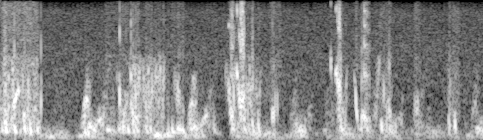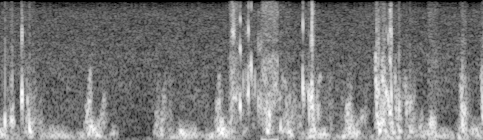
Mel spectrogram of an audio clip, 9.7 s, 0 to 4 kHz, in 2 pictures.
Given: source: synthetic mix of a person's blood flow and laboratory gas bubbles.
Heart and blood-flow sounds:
Doppler ultrasound of blood flow; precordium
0.00-0.43 s: bubbles
1.04-1.86 s: bubbles
2.12-2.17 s: bubbles
2.25-2.63 s: bubbles
2.69-2.81 s: bubbles
3.30-3.48 s: bubbles
3.52-3.93 s: bubbles
4.13-4.22 s: bubbles
4.48-4.60 s: bubbles
4.84-4.99 s: bubbles
5.03-5.18 s: bubbles
7.12-7.75 s: bubbles
7.84-8.05 s: bubbles
8.55-8.99 s: bubbles
9.10-9.22 s: bubbles
9.41-9.51 s: bubbles
9.63-9.67 s: bubbles
From the record:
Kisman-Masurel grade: 232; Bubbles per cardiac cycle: several, 3 to 8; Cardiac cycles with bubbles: 50 to 99%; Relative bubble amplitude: moderate (0.250 to 0.450); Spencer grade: 3 (all of the cardiac periods contain showers or single bubble signals, but not dominating or overriding the cardiac motion signals); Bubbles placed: only in the low amplitude regions of the cardiac cycle

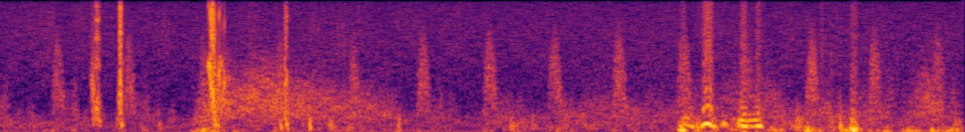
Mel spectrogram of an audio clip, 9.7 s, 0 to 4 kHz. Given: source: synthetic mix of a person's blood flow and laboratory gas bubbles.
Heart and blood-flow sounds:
Doppler ultrasound of blood flow; subclavian vein
0.93-1.05 s: bubbles
1.19-1.29 s: bubbles
2.08-2.29 s: bubbles
2.85-2.93 s: bubbles
From the record:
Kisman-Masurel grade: 123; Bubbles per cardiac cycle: 1 to 2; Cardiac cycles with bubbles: 10 to 50%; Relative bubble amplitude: loud (0.450 to 0.775); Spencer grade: 2 (many but less than half of the cardiac periods contain bubble signals, singularly or in groups); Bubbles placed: anywhere in the cardiac cycle

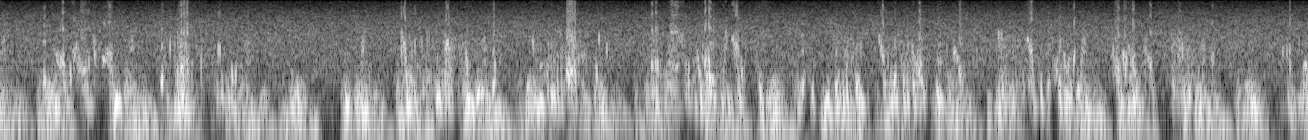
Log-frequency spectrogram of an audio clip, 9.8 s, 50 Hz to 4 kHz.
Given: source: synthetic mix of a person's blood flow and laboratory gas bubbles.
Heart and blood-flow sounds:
Doppler ultrasound of blood flow; precordium
0.29-0.88 s: bubbles
1.18-1.55 s: bubbles
1.59-1.89 s: bubbles
2.97-3.75 s: bubbles
3.96-4.58 s: bubbles
4.83-5.62 s: bubbles
5.66-5.76 s: bubbles
5.84-6.13 s: bubbles
6.23-6.51 s: bubbles
6.58-6.97 s: bubbles
7.00-7.35 s: bubbles
7.45-8.15 s: bubbles
8.30-8.68 s: bubbles
8.77-9.02 s: bubbles
9.06-9.12 s: bubbles
9.59-9.82 s: bubbles
From the record:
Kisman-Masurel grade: 333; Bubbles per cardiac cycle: rolling drumbeat, 9 or more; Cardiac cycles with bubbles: 50 to 99%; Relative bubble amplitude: loud (0.450 to 0.775); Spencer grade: 3 (all of the cardiac periods contain showers or single bubble signals, but not dominating or overriding the cardiac motion signals); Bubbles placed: anywhere in the cardiac cycle

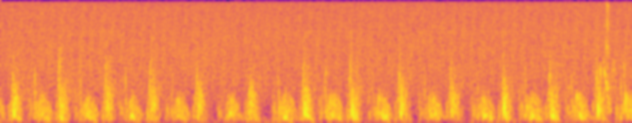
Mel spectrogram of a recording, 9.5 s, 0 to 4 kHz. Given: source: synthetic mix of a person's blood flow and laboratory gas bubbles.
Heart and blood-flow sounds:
Doppler ultrasound of blood flow; precordium
8.99-9.23 s: bubbles
9.32-9.42 s: bubbles
From the record:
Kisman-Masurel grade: 111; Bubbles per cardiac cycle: 1 to 2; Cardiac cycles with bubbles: 1 to 10%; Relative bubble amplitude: barely perceptible (0.100 to 0.250); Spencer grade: 1 (occasional bubble signal discernible with the cardiac motion signal, with majority of cardiac periods free of bubbles); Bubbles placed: anywhere in the cardiac cycle

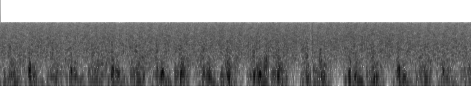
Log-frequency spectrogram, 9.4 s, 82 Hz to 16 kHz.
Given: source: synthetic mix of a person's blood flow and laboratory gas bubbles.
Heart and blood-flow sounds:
Doppler ultrasound of blood flow; precordium
5.11-5.40 s: bubbles
From the record:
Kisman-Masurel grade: 113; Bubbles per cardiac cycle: 1 to 2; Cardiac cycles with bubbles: 1 to 10%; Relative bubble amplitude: loud (0.450 to 0.775); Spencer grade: 1 (occasional bubble signal discernible with the cardiac motion signal, with majority of cardiac periods free of bubbles); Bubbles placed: anywhere in the cardiac cycle

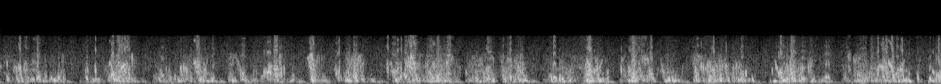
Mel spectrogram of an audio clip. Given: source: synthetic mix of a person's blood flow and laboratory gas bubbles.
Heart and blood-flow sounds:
Doppler ultrasound of blood flow; precordium
0.00-0.68 s: bubbles
0.82-1.38 s: bubbles
1.52-2.17 s: bubbles
2.27-2.88 s: bubbles
2.91-2.96 s: bubbles
3.04-3.25 s: bubbles
3.33-3.67 s: bubbles
3.85-4.62 s: bubbles
4.66-5.33 s: bubbles
5.48-6.11 s: bubbles
6.18-6.85 s: bubbles
6.90-7.59 s: bubbles
7.69-8.31 s: bubbles
8.40-9.22 s: bubbles
9.26-9.42 s: bubbles
From the record:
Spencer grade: 4 (maximum detectable bubble signal sounding continuously throughout systole and diastole of every cardiac period, and overriding the amplitude of the normal cardiac signals); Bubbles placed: anywhere in the cardiac cycle

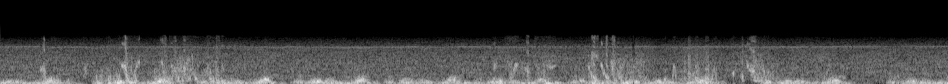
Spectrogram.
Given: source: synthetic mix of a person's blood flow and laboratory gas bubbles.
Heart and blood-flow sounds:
Doppler ultrasound of blood flow; precordium
0.38-0.57 s: bubbles
0.82-0.88 s: bubbles
0.94-1.40 s: bubbles
1.53-2.27 s: bubbles
4.93-4.99 s: bubbles
5.04-5.57 s: bubbles
5.78-6.46 s: bubbles
6.62-7.19 s: bubbles
7.30-7.38 s: bubbles
7.40-7.74 s: bubbles
From the record:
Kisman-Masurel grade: 332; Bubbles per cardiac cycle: rolling drumbeat, 9 or more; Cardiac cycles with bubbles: 50 to 99%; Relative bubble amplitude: moderate (0.250 to 0.450); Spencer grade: 3 (all of the cardiac periods contain showers or single bubble signals, but not dominating or overriding the cardiac motion signals); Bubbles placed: anywhere in the cardiac cycle

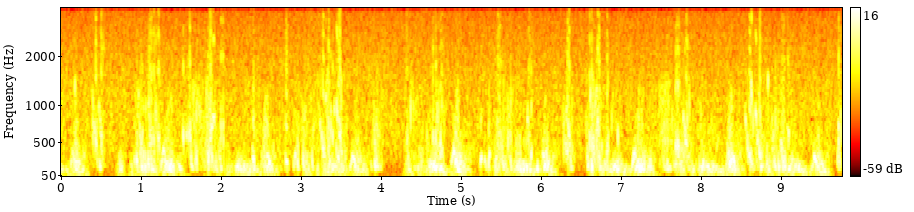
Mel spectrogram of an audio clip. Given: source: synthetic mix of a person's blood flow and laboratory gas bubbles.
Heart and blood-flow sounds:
Doppler ultrasound of blood flow; precordium
0.00-0.04 s: bubbles
0.18-0.26 s: bubbles
0.40-0.60 s: bubbles
0.90-1.29 s: bubbles
1.51-2.09 s: bubbles
2.38-2.48 s: bubbles
2.81-3.61 s: bubbles
3.88-4.05 s: bubbles
4.33-4.83 s: bubbles
5.23-6.01 s: bubbles
6.26-6.46 s: bubbles
6.55-7.03 s: bubbles
7.36-7.43 s: bubbles
7.48-8.26 s: bubbles
8.54-9.27 s: bubbles
9.69-9.78 s: bubbles
From the record:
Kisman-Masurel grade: 332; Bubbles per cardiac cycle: rolling drumbeat, 9 or more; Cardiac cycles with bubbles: 50 to 99%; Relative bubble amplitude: moderate (0.250 to 0.450); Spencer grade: 3 (all of the cardiac periods contain showers or single bubble signals, but not dominating or overriding the cardiac motion signals); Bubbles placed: only in the low amplitude regions of the cardiac cycle

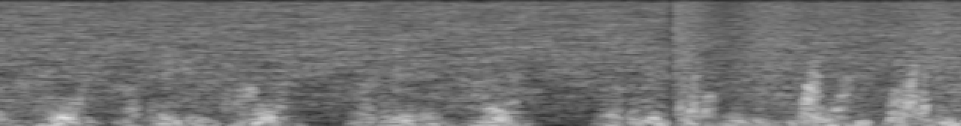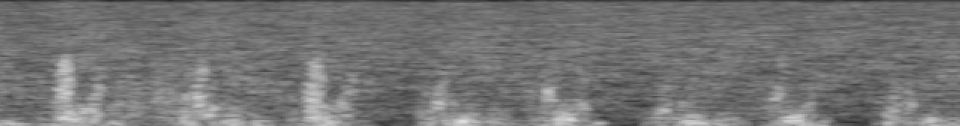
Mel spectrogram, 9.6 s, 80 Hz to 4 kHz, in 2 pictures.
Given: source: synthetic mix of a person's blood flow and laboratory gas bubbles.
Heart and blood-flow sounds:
Doppler ultrasound of blood flow; precordium
no bubbles
From the record:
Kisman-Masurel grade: 000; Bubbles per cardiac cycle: 0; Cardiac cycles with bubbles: 0%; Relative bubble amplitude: no bubbles discernible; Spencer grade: 0 (complete lack of bubble signals)

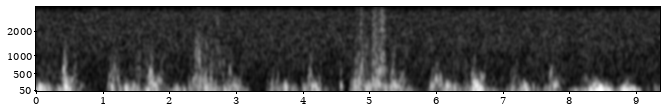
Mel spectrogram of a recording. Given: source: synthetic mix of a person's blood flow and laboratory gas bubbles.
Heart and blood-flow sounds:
Doppler ultrasound of blood flow; precordium
2.36-2.84 s: bubbles
4.55-4.63 s: bubbles
4.75-5.29 s: bubbles
From the record:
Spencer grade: 2 (many but less than half of the cardiac periods contain bubble signals, singularly or in groups); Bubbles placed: only in the low amplitude regions of the cardiac cycle

